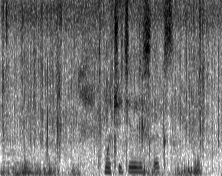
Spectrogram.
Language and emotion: Russian, neutral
